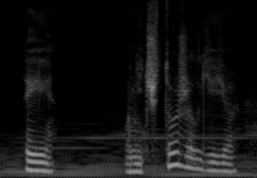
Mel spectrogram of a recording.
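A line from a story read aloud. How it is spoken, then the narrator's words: Quiet question. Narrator (Russian): спросила она тихо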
